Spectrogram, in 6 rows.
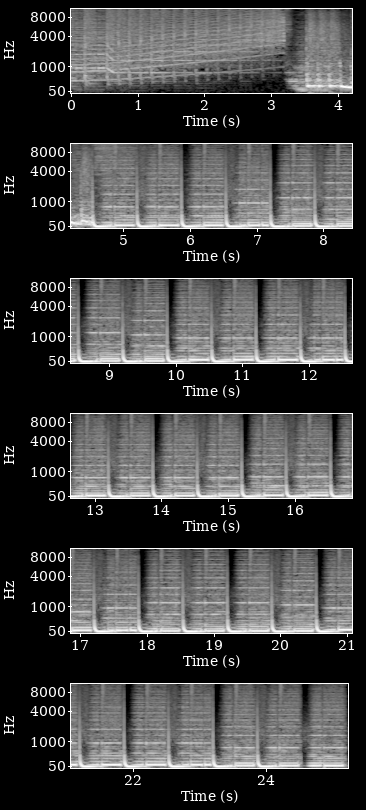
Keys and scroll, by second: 0.8 y, 7.9-11.3 typing, 12.5-13.5 typing, 16.6-18.5 typing, 20.1-21.0 typing, 22.5-23.4 typing.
